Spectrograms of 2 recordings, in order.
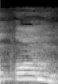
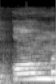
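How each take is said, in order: First: कॉम्ब with a silent b, ending on m; correct pronunciation. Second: कॉम्ब with the b sounded at the end; wrong pronunciation. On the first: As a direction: say कॉम्ब as kom, no b sound. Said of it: "बी silent रहता है". (कॉम्ब का सही उच्चारण, बी silent) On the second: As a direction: say कॉम्ब wrongly, b clearly spoken. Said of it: "इसको कॉम्ब नहीं बोलेंगे". (कॉम्ब का गलत उच्चारण, बी बोलते हुए) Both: Shown as a demonstration.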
